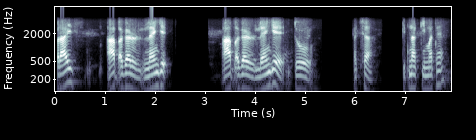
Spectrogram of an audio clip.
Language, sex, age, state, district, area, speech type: Urdu, male, 18-30, Bihar, Purnia, rural, conversation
